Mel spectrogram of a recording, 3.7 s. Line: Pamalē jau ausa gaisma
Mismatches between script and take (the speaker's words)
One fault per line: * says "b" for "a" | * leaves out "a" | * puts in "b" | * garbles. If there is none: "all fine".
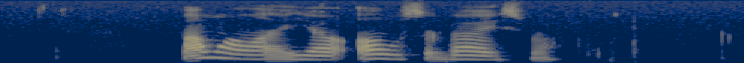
all fine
